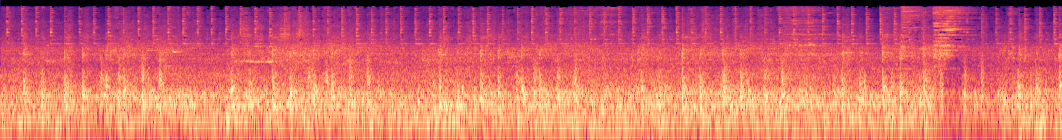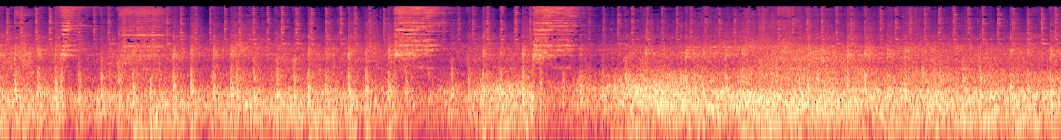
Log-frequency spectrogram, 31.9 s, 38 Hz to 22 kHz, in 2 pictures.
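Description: Freight train tank cars rolling past at close range, a steady rumble of wheels on rail. A few brief high-pitched rushes come around the middle, and the rolling grows louder about 25 seconds in.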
